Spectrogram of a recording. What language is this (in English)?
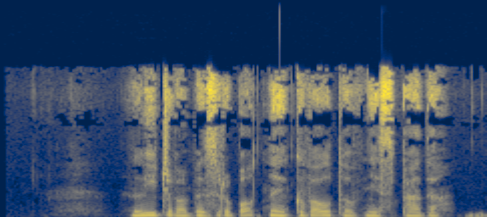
Polish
